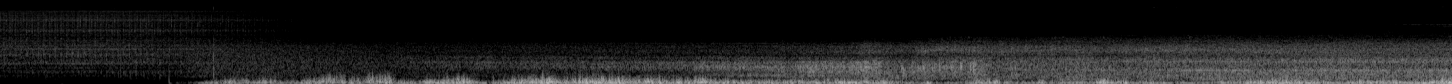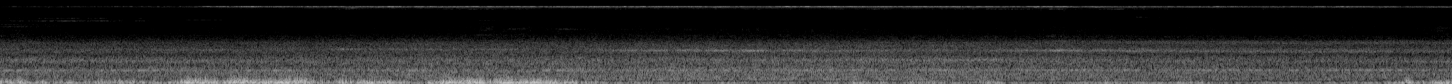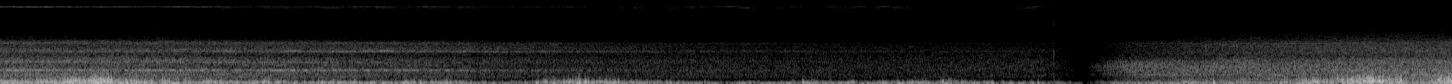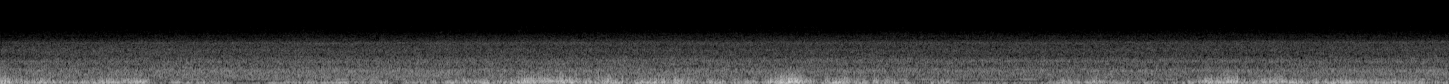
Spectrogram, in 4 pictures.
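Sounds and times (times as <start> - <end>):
faint steady hum: 0.0 - 58.0
low rumble of train: 1.8 - 58.0
wind buffeting microphone: 2.2 - 36.1.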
